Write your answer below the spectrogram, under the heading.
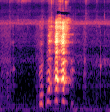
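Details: A newly kept Visayan goat, a pet, gives one short wavering bleat of about half a second. The bleat is built from quick pulses and rises to a louder middle, against a quiet background with a faint steady high hiss.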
